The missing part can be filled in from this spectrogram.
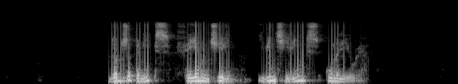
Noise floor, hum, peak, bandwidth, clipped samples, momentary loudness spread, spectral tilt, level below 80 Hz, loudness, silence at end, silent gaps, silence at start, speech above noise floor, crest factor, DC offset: -77 dBFS; none; -2 dBFS; 7.8 kHz; under 0.1%; 8 LU; -6.5 dB/octave; -38 dBFS; -19 LUFS; 0.95 s; none; 1.1 s; 59 dB; 18 dB; under 0.1%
